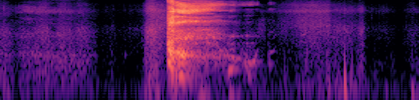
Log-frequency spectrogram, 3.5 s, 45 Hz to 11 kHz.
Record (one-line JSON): {"three_cough_length": "3.5 s", "three_cough_amplitude": 20832, "three_cough_signal_mean_std_ratio": 0.27, "survey_phase": "alpha (2021-03-01 to 2021-08-12)", "age": "65+", "gender": "Female", "wearing_mask": "No", "symptom_cough_any": true, "symptom_new_continuous_cough": true, "symptom_fatigue": true, "symptom_headache": true, "smoker_status": "Never smoked", "respiratory_condition_asthma": true, "respiratory_condition_other": false, "recruitment_source": "Test and Trace", "submission_delay": "2 days", "covid_test_result": "Positive", "covid_test_method": "RT-qPCR"}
